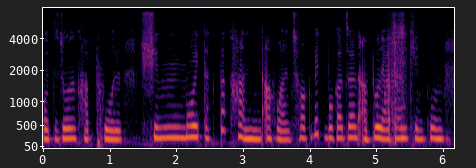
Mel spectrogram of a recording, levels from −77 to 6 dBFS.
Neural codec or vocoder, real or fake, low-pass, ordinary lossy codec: codec, 16 kHz, 1.1 kbps, Voila-Tokenizer; fake; 7.2 kHz; AAC, 48 kbps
